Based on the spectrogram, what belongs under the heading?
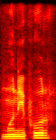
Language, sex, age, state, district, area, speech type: Bodo, male, 45-60, Assam, Chirang, rural, spontaneous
